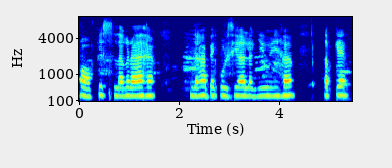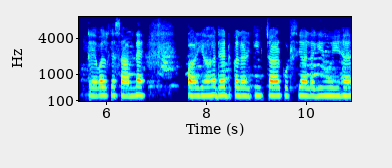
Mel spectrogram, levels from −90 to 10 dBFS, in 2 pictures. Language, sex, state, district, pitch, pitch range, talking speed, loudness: Hindi, female, Bihar, Sitamarhi, 230 Hz, 225-235 Hz, 130 wpm, -27 LUFS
